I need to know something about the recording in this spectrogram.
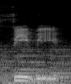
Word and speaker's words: Thebe: Thea is Thea, Phobos is Phobos, Deimos is Deimos, Metis is Metis, Amaltheia is Amalthea, Thebe is Thebe, Ganymede is Ganymede, Elara is Elara, Eupori or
